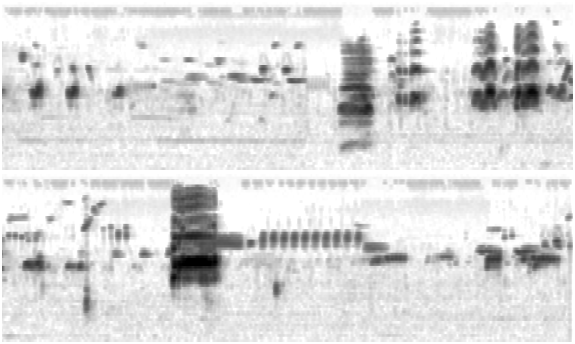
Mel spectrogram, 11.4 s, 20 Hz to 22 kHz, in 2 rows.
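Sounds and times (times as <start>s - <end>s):
white-faced grebe calling: 3.4s - 3.9s, 7.4s - 7.9s.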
